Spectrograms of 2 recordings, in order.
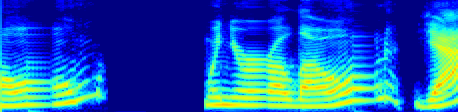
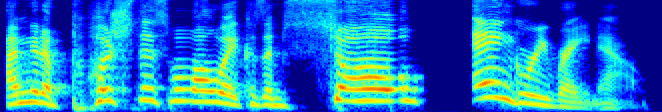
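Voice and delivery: higher and louder, pushing it out; venting anger; 8 semitones higher, 6 dB louder than usual. Shown as a demonstration. Adult demonstrating angry coping, higher and louder. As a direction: say it like you're shoving a wall. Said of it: "coping skills around anger that you're demonstrating".

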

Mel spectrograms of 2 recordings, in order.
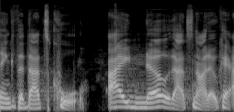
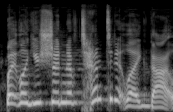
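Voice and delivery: higher, lightly scolding; mock lecture; 8 semitones higher than usual. Lecturing the neighbor about her bird, higher and scolding. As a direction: scold her like she should know better. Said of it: "I'm like".

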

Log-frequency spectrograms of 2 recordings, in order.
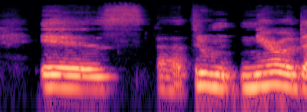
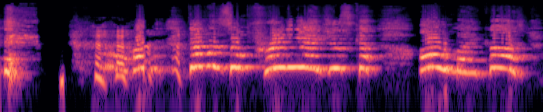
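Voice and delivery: very high-pitched, mock-gushing fan voice; gushing tarot fans. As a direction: imitate people swooning over the cards, way up high. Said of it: "like how people are like".

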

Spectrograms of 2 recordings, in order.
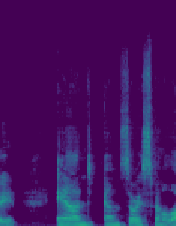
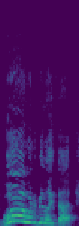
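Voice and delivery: awed excitement; 12 semitones higher, 6 dB louder, faster than usual. Retold or imitated. Quoting her younger admiring self.

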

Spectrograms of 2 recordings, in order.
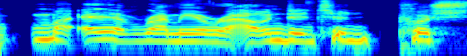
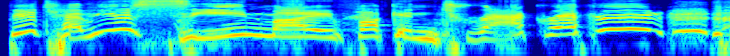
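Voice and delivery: mock outrage; 6 semitones higher, slower than usual. [name] mocks Remy's fear.

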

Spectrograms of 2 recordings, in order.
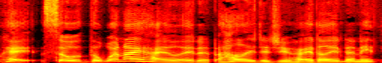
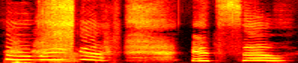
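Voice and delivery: overwhelmed gush. Real, not acted. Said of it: "overcome after reading".

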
